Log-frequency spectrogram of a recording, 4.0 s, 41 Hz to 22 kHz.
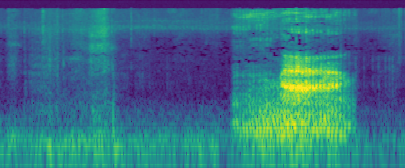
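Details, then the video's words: An 8-week-old American Staffordshire Terrier puppy gives its first growl: a rough, noisy rumble of just over a second with a faint whining tone inside it, after a stretch of quiet background. "Amstaff Welpen 8 Woche erstes knurren"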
